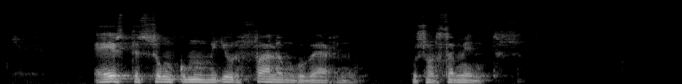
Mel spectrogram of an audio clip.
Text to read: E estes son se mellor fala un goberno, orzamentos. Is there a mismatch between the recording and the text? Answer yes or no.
yes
